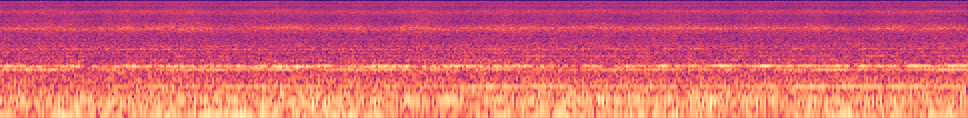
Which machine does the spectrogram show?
fan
